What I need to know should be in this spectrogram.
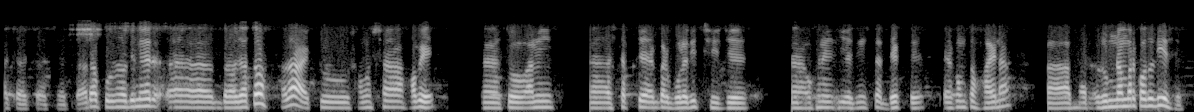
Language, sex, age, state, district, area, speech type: Bengali, male, 30-45, West Bengal, Birbhum, urban, conversation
